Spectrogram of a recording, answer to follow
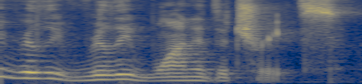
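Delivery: ordinary delivery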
